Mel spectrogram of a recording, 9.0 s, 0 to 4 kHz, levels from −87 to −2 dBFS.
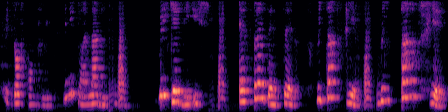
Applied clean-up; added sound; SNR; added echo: neural mask model DeepFilterNet 3.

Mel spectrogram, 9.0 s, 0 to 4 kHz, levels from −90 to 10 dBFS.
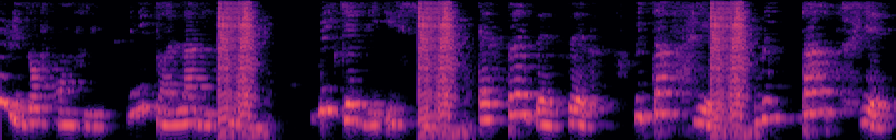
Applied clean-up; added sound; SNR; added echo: classical method WPE with log-MMSE.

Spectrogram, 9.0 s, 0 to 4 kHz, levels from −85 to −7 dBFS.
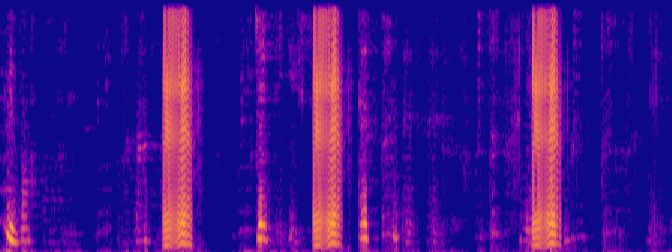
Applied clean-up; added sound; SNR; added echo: neural separator model SepFormer WHAMR!.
